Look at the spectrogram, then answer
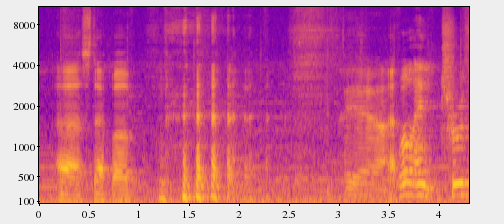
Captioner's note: laughing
